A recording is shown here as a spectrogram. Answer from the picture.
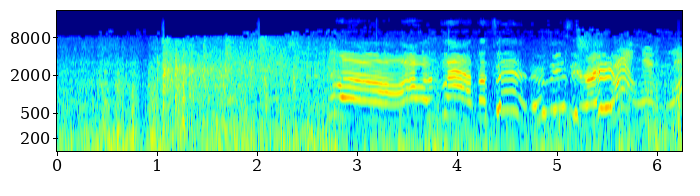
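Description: Small family roller coaster train running along its track, a low rumble with a rushing noise. From about three seconds in, riders let out high shrieks that slide down in pitch, several in a row.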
